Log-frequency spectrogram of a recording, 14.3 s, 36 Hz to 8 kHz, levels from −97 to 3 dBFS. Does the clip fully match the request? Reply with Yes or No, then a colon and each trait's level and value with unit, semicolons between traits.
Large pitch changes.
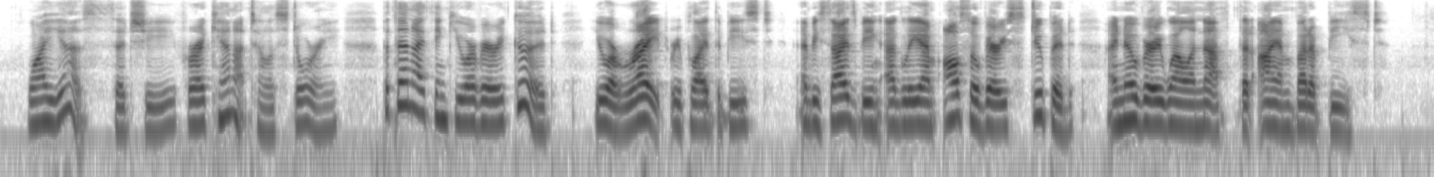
No: average, 2.9 semitones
